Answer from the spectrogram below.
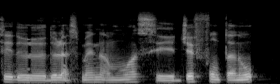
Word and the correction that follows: Fontenot: Fontenot, pardon, excusez-moi pour euh, la prononciation.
